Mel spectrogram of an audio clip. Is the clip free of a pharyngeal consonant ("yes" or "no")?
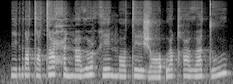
no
